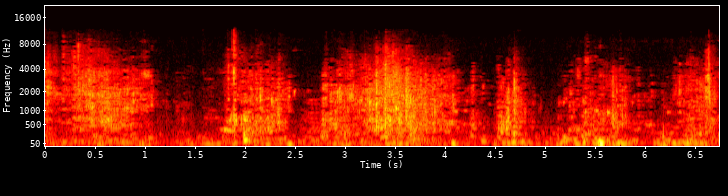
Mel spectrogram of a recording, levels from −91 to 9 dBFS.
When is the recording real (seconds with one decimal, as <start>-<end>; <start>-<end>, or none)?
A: 0.0-6.7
